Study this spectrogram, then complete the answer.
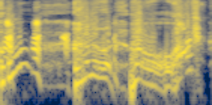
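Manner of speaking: high, startled talking-dog voice; dog's accent. Pretend. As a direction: play a dog suddenly on alert. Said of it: "I like your dog's accent".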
